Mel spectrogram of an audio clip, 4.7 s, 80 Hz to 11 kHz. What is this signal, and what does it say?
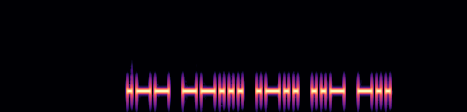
Morse code, heard as a keyed tone, about 23 wpm, 700 Hz. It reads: W7LUD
